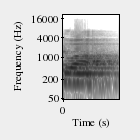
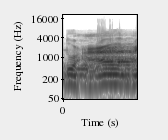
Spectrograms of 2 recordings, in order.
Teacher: دعاء عین کے ساتھ ہے، عین وسط حلق سے ادا ہوتا ہے، اس میں مد واجب ہے، مد متصل ہے، الف مدہ کے بعد حمزہ آنے کی وجہ سے لمبا کرنا ہے اس کو، دعاء آخر میں حمزہ ہے وہ جھٹکے سے پڑھا جائے گا۔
